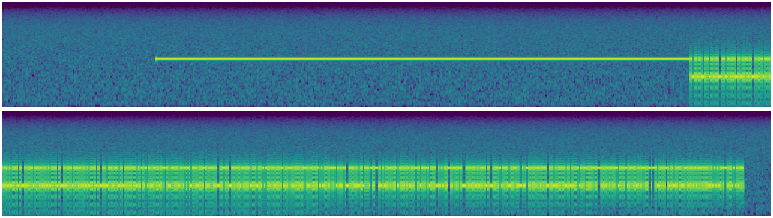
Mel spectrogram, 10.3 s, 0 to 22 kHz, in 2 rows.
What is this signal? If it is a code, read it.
Cassette data (Kansas City type), 300 baud, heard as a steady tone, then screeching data.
